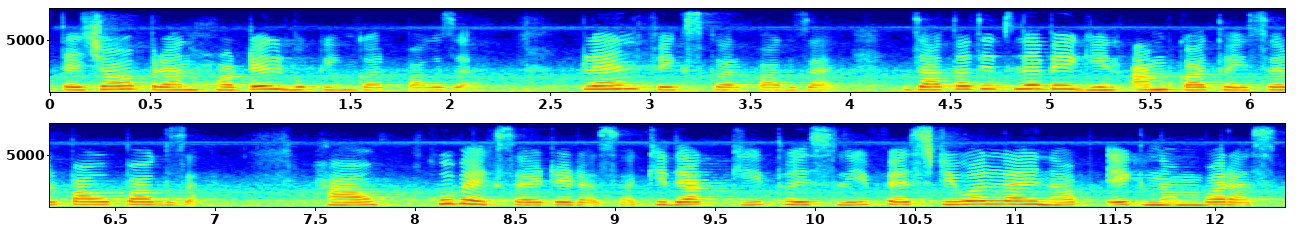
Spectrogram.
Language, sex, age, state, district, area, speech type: Goan Konkani, female, 18-30, Goa, Pernem, rural, spontaneous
